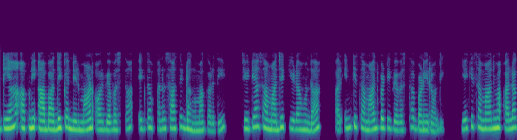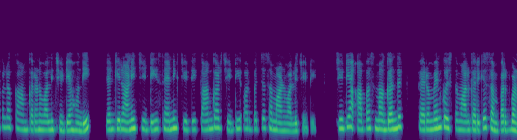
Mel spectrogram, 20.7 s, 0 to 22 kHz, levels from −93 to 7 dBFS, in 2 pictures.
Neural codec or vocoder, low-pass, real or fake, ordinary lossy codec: none; 5.4 kHz; real; none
